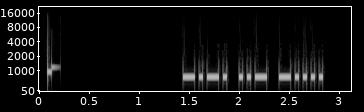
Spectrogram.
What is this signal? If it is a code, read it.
Morse code, heard as a keyed tone, about 30 wpm, 700 Hz. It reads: CU6
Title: Callsign Prefixes for Top 100 DXCC - 30wpm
